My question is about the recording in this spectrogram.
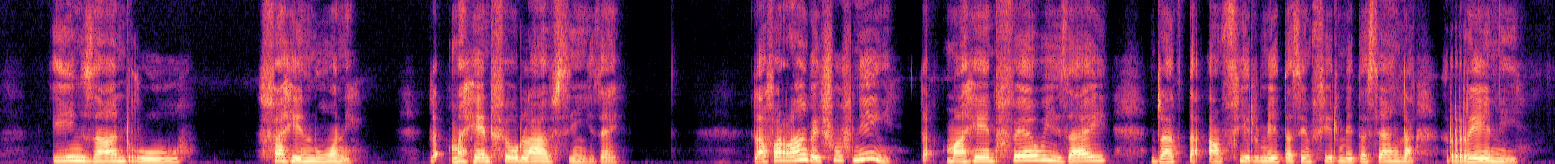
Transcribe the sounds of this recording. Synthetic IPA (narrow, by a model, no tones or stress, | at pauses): iɲizaniru | faɦenuani̥ | lamahenu̥fewlaviziɲizaj | lafaɾaŋɡəiʃufuniɲi | la̰maɦenɖ͡ʐu̥fewizaj | ɳɖ͡ʐaki̥t̪a̰ʔamfiɾimet̪asamifiɾimet̪asaɲilareni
